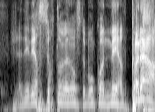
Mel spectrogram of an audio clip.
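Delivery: loud, raging, furious rant. Speaker venting at the seller of a Leboncoin ad: mock furious rant. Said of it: "J'ai mis ma colère et ma rage".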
